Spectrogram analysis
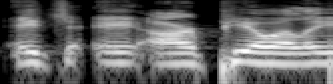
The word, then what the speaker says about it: Harpole: Brian um Harpole I think is how you say his name. H A R P O L E Harpole.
